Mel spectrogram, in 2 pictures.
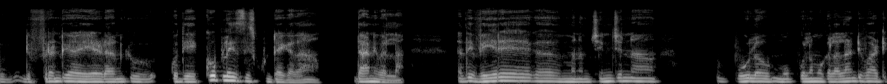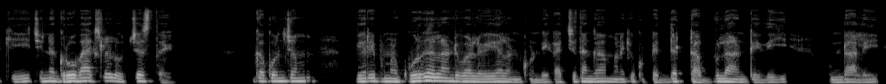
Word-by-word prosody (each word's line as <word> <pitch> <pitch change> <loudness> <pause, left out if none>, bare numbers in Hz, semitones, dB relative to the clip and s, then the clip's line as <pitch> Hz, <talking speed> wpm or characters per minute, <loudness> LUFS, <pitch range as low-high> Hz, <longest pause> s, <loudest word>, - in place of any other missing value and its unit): ఆహ్, 115 -2 -9 0.2
డిఫరెంట్‌గా 140 +4 0 0.2
ఏయడానికి 125 +1 +1 0.4
కొద్దిగా 125 -1 0
ఎక్కువ 200 +11 +6
ప్లేస్ 180 -5 +7
తీసుకుంటాయి 125 -5 -2
కదా! 100 +2 -4 0.6
దానివల్ల 115 -7 +2 0.6
అది 135 +4 0
వేరేగా 155 -1 +3 0.3
మనం 125 0 -1
చిన్న, 135 +1 +1
చిన్న 155 0 -1 1.0
పూల 140 +1 +2 0.3
మో 125 - -2
పూల 135 -1 0
మొక్కలు 130 -1 -1
అలాంటి 145 +3 0
వాటికి 130 -2 -4 0.2
చిన్న 140 +1 0
గ్రో 140 +2 +7
బ్యాగ్స్‌లలో 155 -1 +1
వచ్చేస్తాయి. 140 - +1 0.8
ఇంకా 145 0 -1
కొంచెం 145 0 +2 0.6
వేరే 140 +2 +2
ఇప్పుడు 140 -1 -1
మనం 130 -1 0
కూరగాయలు 160 +3 +5
లాంటి 145 -2 +2
వాళ్ళు 130 -2 +2
వేయాలనుకోండి, 115 -5 -2
ఖచ్చితంగా 130 +5 0
మనకి 120 +1 -4
ఒక - - -14
పెద్ద 110 +2 -6 0.2
టబ్ 110 +4 -4
లాంటిది 110 -3 -2 0.6
ఉండాలి. 110 0 -3
130 Hz, 135 wpm, -27 LUFS, 120-145 Hz, 1.0 s, ప్లేస్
